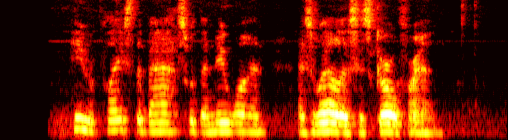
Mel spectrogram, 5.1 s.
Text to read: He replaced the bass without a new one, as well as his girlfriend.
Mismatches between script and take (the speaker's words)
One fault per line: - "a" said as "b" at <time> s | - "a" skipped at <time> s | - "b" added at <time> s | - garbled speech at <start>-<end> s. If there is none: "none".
- "without" said as "with" at 1.9 s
